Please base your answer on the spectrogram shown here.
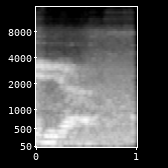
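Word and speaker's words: heir: हेयर, यानी इसे हेयर ना कह करके इसे कहते हैं एयर, उत्तराधिकारी, एयर, तो इससे पहले भी क्या लगाएंगे, एन।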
